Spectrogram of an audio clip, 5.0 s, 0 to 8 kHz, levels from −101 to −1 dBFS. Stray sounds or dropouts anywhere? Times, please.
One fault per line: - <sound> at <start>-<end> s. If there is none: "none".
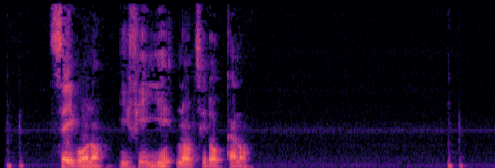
none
